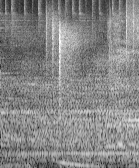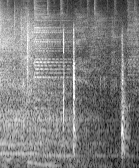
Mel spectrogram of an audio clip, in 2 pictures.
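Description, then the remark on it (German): A car engine rumbles, its pitch dropping as the vehicle slows to a halt before the electric gate lock of a sports building, followed by a couple of sharp mechanical clicks near the end. “als der Wagen nach einigen Minuten vor der elektrischen Schleuse des Sportgebäudes zum Stehen kam.”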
